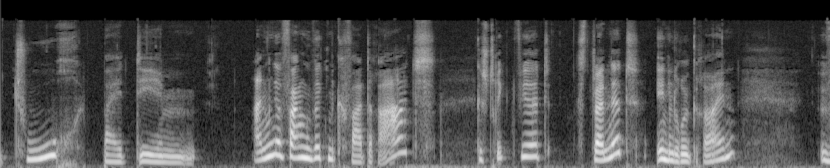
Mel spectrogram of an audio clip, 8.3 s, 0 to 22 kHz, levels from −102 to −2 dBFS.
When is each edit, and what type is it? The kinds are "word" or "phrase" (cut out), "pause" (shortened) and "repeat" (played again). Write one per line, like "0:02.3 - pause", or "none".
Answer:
0:03.3 - word
0:04.7 - word
0:05.7 - word
0:06.7 - word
